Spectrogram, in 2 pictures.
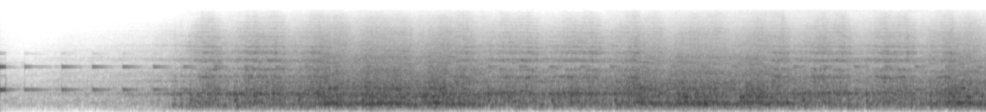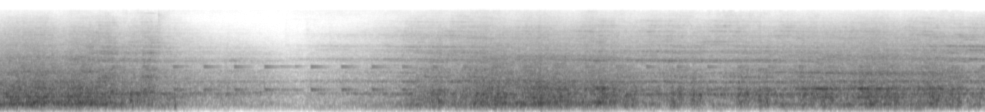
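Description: Japanese railway crossing warning bell ringing in quick, even dings. About two seconds in it is drowned out by a train passing. The bell is heard again briefly near twenty seconds before a second train passes.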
